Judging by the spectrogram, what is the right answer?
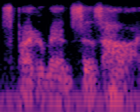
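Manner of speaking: spooky, low, eerie, confiding voice. Recalling a photo with a Freddy Krueger performer who leaned to his ear: Freddy Krueger whisper. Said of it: "whispers in my ear and goes".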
